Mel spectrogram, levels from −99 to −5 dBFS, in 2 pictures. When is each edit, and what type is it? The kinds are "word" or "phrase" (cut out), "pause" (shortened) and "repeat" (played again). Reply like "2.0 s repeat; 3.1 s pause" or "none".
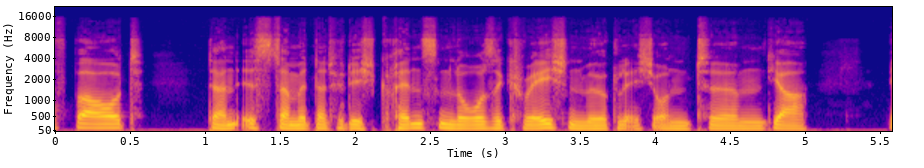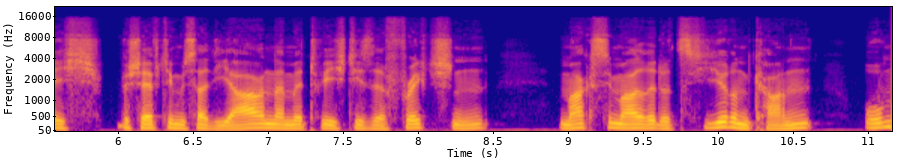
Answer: none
